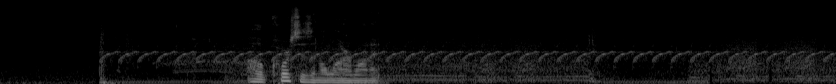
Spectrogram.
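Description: Music plays from a car radio.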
